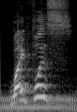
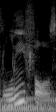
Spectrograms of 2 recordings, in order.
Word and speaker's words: Liefels: Lifeless? Seriously? It's pronounced Liefels, and yeah, he was our family doctor.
